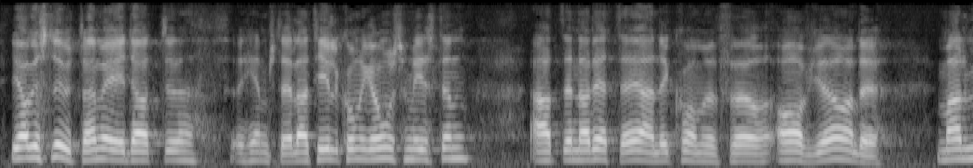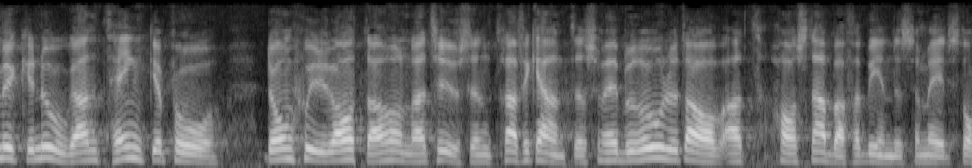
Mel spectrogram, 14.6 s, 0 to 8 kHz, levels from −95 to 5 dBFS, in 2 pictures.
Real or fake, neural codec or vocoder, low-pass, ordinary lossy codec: fake; codec, 16 kHz, 4 kbps, X-Codec, WavLM features, trained on Multilingual LibriSpeech; 7.2 kHz; MP3, 64 kbps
